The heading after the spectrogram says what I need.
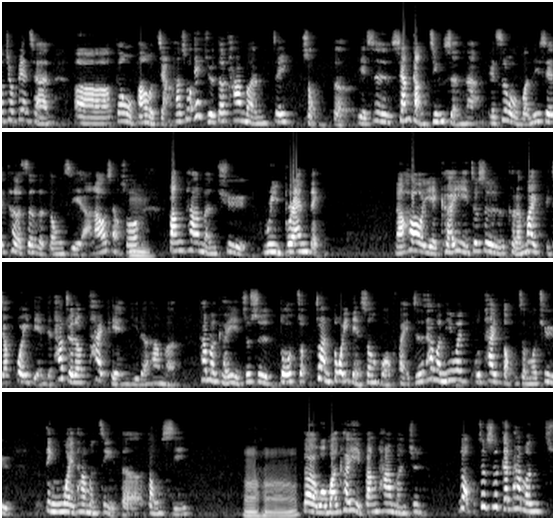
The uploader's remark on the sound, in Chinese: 錄音程序：台北、香港的異地錄音～。今天的錄音品質有點問題，煩請見諒！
